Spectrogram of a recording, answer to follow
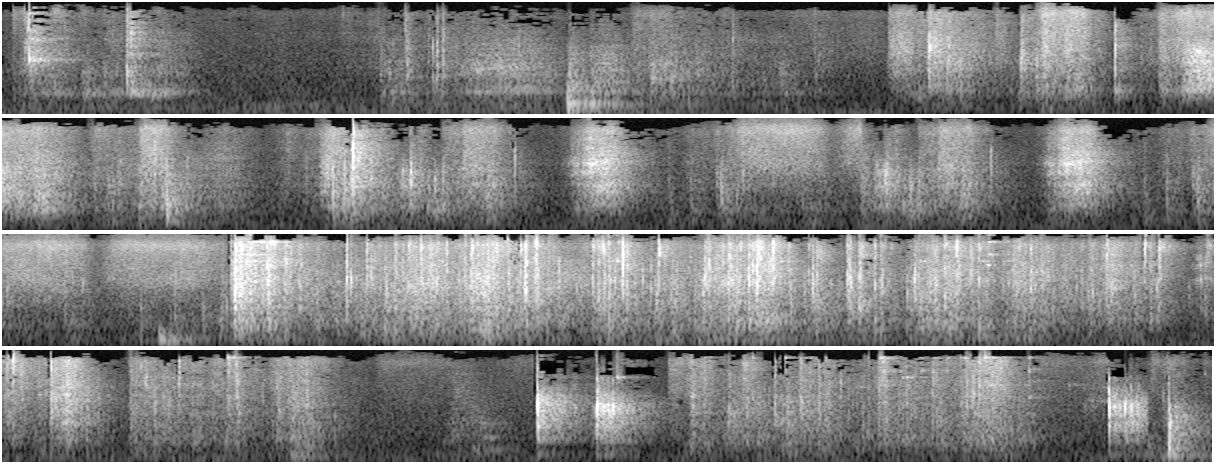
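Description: Handling noise from flat-pack furniture being unpacked: cardboard packaging scraping and rustling, chipboard panels knocking and sliding, and a paper instruction sheet rustling, in a run of short irregular bursts. There is one heavier knock about three seconds in and a longer spell of rustling a little past the middle.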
